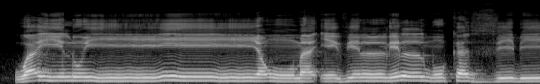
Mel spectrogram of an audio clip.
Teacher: Di sini ada tanwin bertemu dengan ya, atau yang disebut dengan idgham bi gunnah, ya. Ditahan 2 harokat sampai 4 harokat. 2 atau 4, ya.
